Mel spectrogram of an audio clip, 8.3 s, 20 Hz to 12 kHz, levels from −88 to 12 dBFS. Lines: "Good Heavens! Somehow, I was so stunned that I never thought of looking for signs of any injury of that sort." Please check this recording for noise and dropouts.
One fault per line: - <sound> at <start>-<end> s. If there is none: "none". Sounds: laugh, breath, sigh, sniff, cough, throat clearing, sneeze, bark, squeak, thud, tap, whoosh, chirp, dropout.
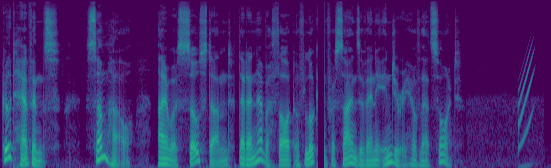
- dropout at 4.8-4.9 s
- chirp at 7.8-8.0 s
